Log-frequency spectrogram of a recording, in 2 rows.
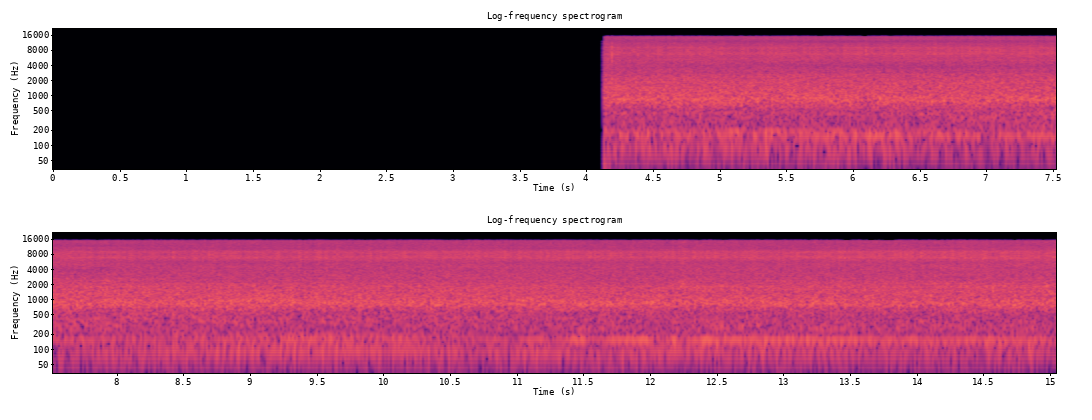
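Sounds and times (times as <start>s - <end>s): car engine idling: 4.2s - 15.0s.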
